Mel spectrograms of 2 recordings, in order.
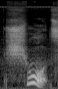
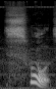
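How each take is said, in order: First: The name begins with a sh sound. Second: The name begins with a plain s sound. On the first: The speaker calls it right. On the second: The speaker calls it wrong.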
